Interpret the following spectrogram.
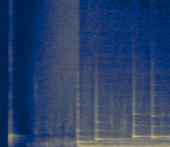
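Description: Logo intro music: a short pop, a rising swish, then a deep bass hit about a second in, followed by a few separate ringing notes about half a second apart over a held bass.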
